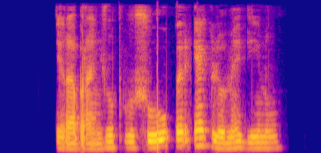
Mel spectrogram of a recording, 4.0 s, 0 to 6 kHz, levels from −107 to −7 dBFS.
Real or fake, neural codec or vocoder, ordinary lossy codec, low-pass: real; none; AAC, 24 kbps; 5.4 kHz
